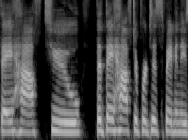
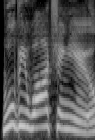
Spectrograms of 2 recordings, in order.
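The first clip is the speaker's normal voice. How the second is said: mock heckle; 6 semitones higher than usual. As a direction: heckle him like a parade watcher. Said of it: "heckles him and says".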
